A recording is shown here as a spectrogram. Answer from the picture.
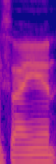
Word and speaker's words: Cyan: a billboard of Lucky Cyan. Is is it cyan or shy? I don't know how they say it. No, it's the color basically.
